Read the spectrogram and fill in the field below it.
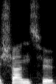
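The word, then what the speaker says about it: チャンス: ématique si on regarde la prononciation de chance en japonais ça fait chansu ch CHU donc du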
